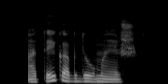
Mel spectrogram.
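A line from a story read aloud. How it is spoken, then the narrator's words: Tired question. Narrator (Russian): устало спросил Арман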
